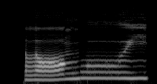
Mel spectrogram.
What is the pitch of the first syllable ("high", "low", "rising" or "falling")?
rising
